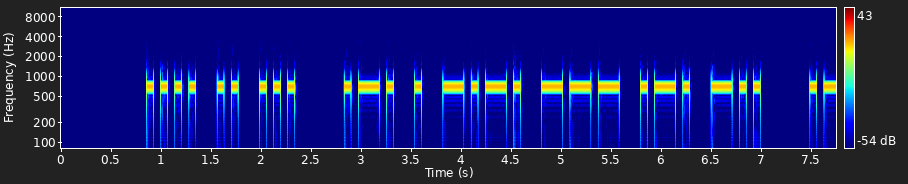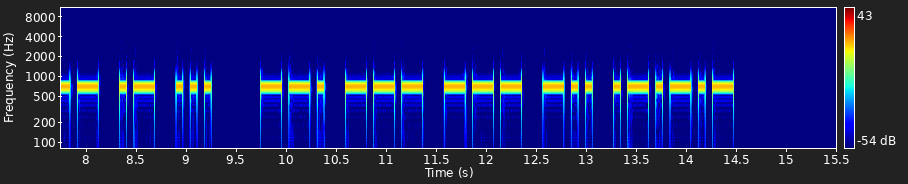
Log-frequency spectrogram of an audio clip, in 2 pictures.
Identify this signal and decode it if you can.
Morse code, heard as a keyed tone, about 17 wpm, 700 Hz. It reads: HIS RECORD WAS GOOD.
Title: Sentences from Top 1000 Words - Review Part 3 - 17wpm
